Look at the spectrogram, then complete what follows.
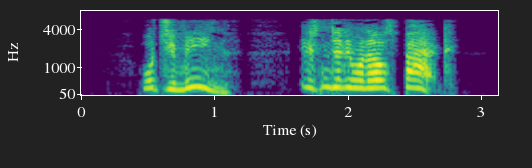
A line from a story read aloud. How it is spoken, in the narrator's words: Harry panted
